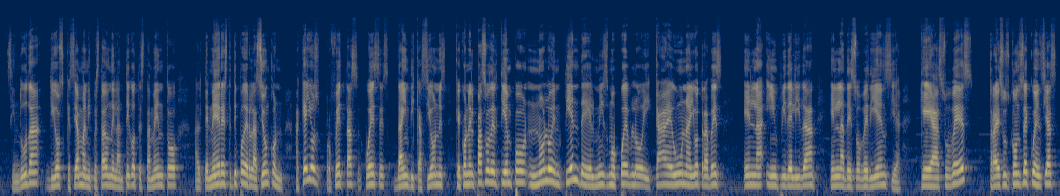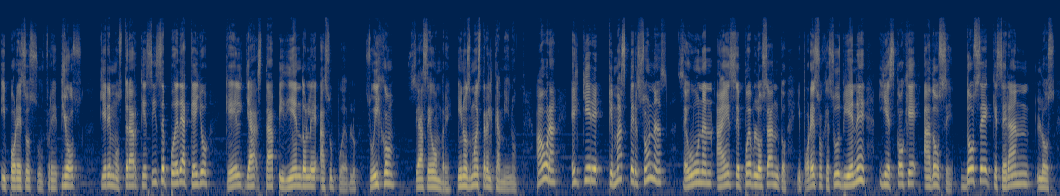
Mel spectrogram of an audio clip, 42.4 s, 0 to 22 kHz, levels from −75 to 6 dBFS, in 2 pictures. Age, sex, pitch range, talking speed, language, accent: 40-59, male, 135-180 Hz, 155 wpm, Spanish, Mexican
